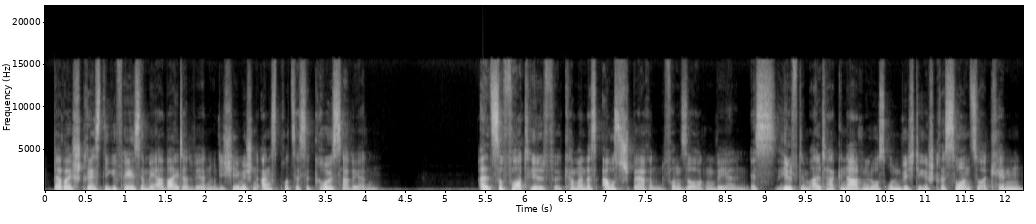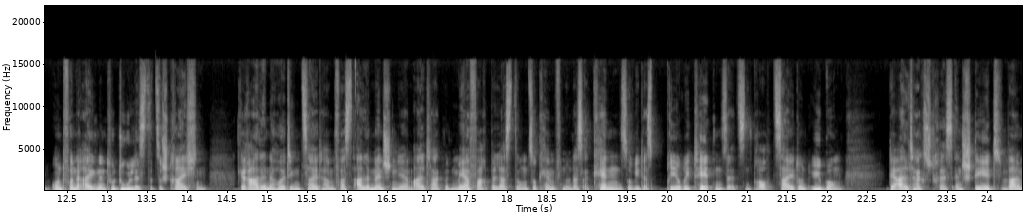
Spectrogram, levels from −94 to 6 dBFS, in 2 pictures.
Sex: male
